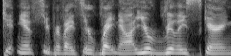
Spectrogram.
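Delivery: imitated serious demanding tone. Retelling a stopped driver demanding a supervisor: imitating a serious demand. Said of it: "he looks at me really serious".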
